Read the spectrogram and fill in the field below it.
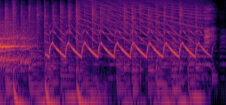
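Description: A wailing ambulance-style siren sound effect sweeps up and down in a steady rapid cycle, loud and close, layered over a rhythmic electronic beat from a Sprunki and Incredibox game setting, then cuts off abruptly at the end.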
